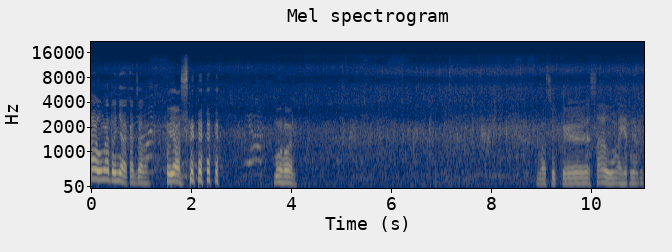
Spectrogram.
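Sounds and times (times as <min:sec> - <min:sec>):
running water rushing: 0:00.0 - 0:11.0.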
